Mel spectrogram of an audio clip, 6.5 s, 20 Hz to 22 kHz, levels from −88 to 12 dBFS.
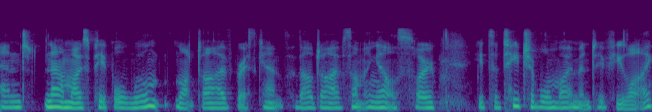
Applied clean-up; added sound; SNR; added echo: none; none; none; none.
